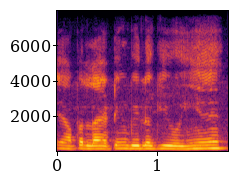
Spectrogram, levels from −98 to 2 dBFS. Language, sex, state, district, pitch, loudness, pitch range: Hindi, male, Uttar Pradesh, Shamli, 170 Hz, -13 LUFS, 160-175 Hz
